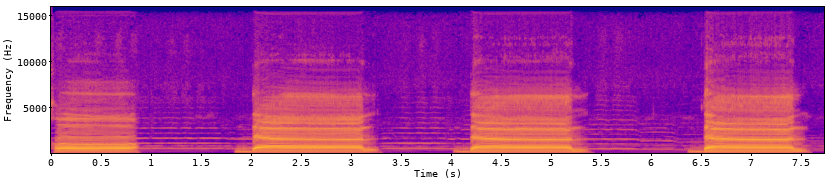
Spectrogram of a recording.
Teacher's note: জিহ্বার আগা সামনের উপরে দুই দাঁতের গোড়ার সঙ্গে লাগাইয়া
